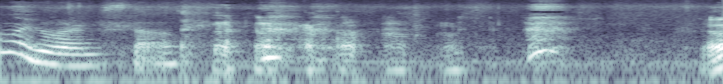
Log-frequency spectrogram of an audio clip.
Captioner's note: laughter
